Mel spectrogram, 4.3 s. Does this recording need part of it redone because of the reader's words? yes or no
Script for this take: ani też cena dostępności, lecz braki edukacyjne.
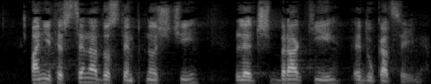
no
